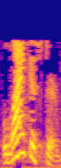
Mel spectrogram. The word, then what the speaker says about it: Lancaster: But people in Pennsylvania call it Lancaster, with the C on the first syllable, not the second.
